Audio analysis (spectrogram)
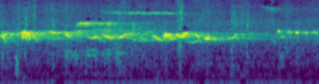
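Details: Baby monkey, the young brother of Rainbow, calls out for help while she runs away quickly. One long, high, wavering whine is held almost without a break, with a few faint clicks behind it.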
